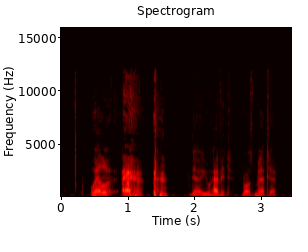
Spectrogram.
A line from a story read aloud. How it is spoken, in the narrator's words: said Fudge thickly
